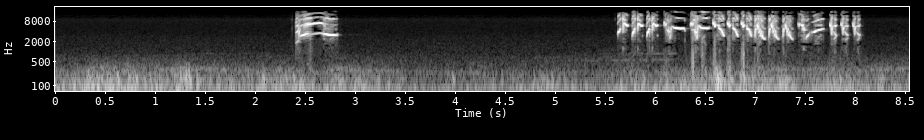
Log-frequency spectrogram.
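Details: Grey-crowned goldfinch singing, labelled sava and used as a lure: a short tinkling note cluster, a few seconds of quiet, then a fast, high chattering twitter of repeated trilled notes.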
